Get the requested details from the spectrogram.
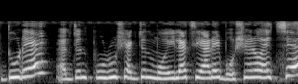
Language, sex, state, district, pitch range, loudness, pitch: Bengali, female, Jharkhand, Jamtara, 300-330 Hz, -11 LUFS, 320 Hz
